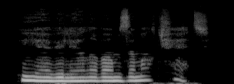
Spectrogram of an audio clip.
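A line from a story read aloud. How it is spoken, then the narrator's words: Unexpectedly calm, strange voice. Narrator (Russian): неожиданно спокойно произнесла я чужим голосом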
